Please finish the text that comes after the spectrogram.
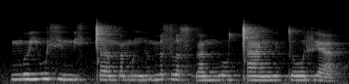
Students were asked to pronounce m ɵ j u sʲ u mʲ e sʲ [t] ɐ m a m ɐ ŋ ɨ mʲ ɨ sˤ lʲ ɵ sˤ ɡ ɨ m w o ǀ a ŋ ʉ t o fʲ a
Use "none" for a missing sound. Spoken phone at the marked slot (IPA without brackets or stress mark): ǀ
